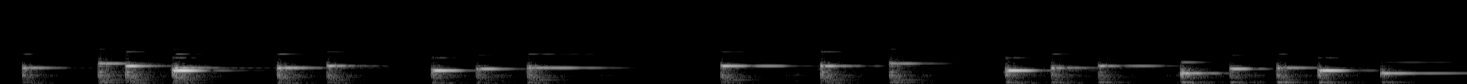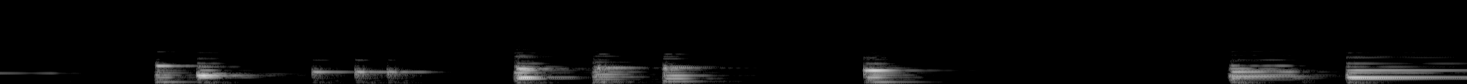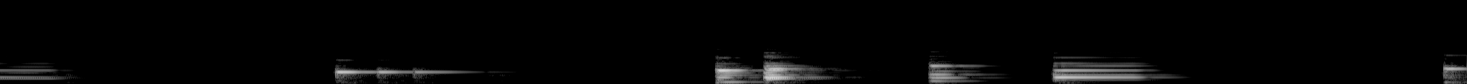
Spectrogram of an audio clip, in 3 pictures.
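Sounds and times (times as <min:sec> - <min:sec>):
piano: 0:00.0 - 0:06.4, 0:07.1 - 0:15.5, 0:16.2 - 0:19.2, 0:19.8 - 0:22.2, 0:23.2 - 0:24.1, 0:26.9 - 0:30.4, 0:32.6 - 0:34.6, 0:36.4 - 0:37.8, 0:38.6 - 0:41.3, 0:43.7 - 0:43.9.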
